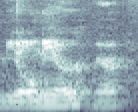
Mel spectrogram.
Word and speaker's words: Mjolnir: Mjolnir. – Mjolnir.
